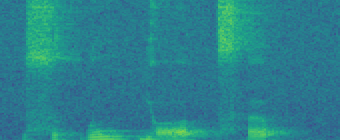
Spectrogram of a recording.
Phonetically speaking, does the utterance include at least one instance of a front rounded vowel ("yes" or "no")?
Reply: no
